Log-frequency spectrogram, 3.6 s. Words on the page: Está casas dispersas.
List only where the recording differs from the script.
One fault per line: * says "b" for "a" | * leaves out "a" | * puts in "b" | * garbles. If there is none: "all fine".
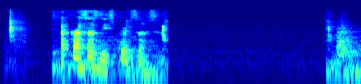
all fine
